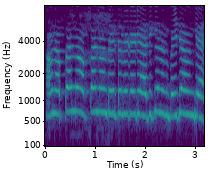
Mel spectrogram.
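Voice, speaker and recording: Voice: extremely high pitch, level tone, quick pace, very noisy. A performer voicing a whiny little girl who tattles and begs her father to hit someone, tearful and complaining.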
